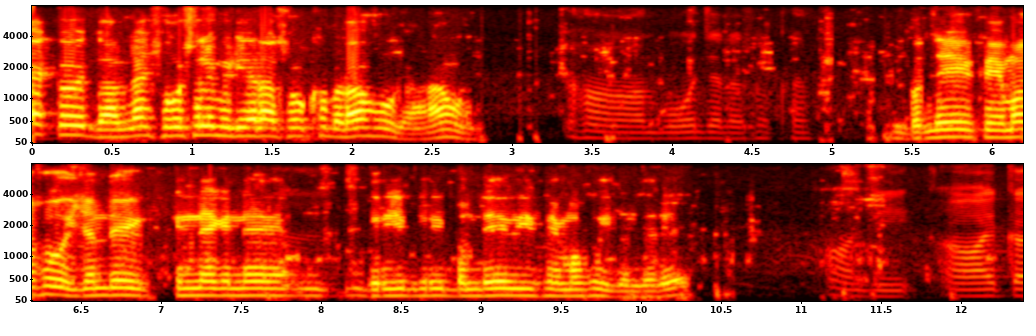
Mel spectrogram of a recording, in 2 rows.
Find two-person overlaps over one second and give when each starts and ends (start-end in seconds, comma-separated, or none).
none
